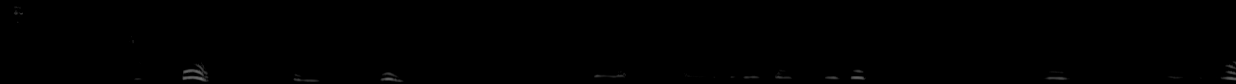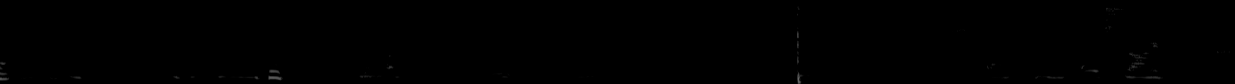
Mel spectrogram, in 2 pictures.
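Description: Plastic toy parts click and tap as hands move them.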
